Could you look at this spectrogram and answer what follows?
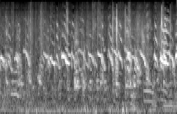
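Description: A flock of chickens clucking and chattering continuously, busy overlapping calls close by, with a rooster among them.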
